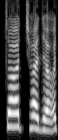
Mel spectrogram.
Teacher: जब आप च छ ज बोलेंगे तो आपका जो टंग है ऊपर वाले जो तालु होता है उसको टच करता है, तो इसीलिए इसको तालव्य बोला जाता है, च छ ज।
